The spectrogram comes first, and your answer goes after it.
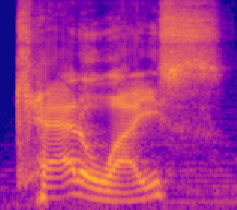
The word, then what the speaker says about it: Katowice: Katowice. Yep. Correct and pronunciation.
